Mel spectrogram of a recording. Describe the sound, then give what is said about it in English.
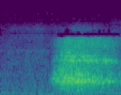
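A single deep breath drawn after a moment of quiet, a loud, breathy rush that swells quickly and holds steady for most of a second. “Take a deep breath.”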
